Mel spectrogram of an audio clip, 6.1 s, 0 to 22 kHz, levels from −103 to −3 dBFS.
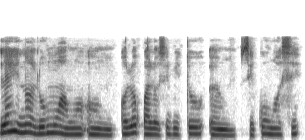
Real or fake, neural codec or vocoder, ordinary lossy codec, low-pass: real; none; none; 7.2 kHz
